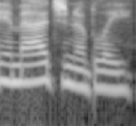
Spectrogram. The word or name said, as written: imaginably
